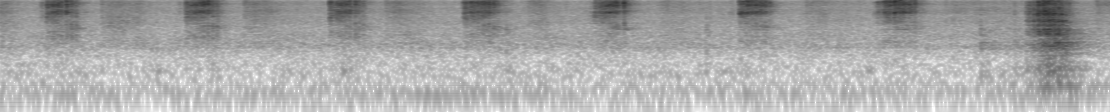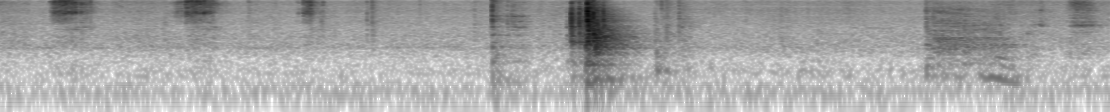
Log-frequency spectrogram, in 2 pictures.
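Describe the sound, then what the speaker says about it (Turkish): Scissors cut the fabric body piece of a bolero in a series of short rasping snips, with a louder sharp slice near the end, quiet and close over a soft room background. "Şimdi beden kısmını kesiyorum."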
